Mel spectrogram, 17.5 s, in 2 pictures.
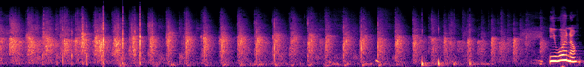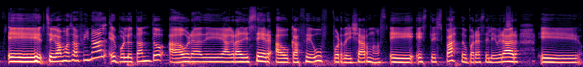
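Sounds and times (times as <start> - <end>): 
audience applause: 0.0 - 8.2
speech: 8.2 - 17.5.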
